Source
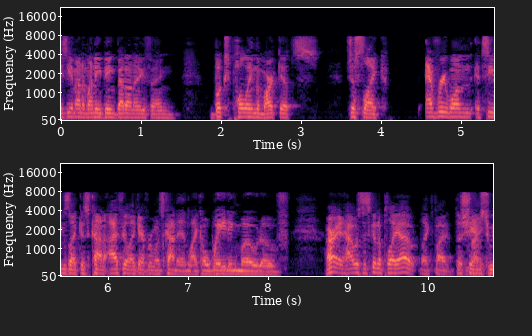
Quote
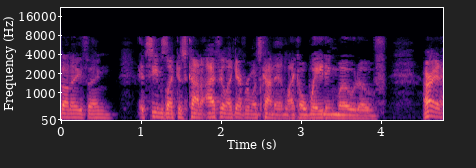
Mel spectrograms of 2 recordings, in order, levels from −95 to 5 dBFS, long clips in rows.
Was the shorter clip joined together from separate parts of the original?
yes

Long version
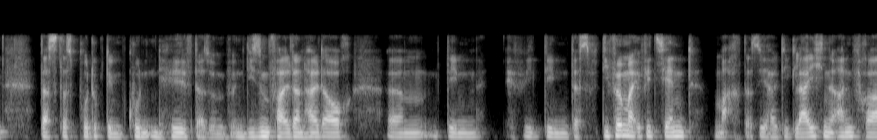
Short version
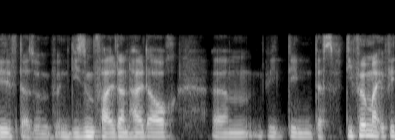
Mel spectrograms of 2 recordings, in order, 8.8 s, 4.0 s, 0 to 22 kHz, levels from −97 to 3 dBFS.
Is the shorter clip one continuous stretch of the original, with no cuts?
no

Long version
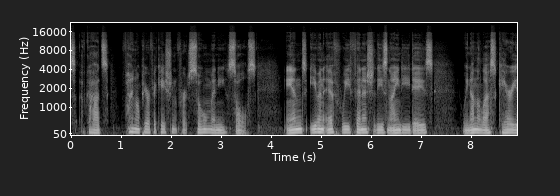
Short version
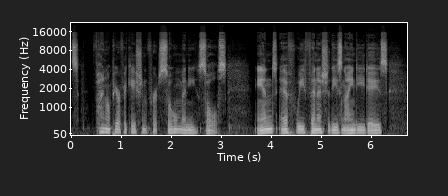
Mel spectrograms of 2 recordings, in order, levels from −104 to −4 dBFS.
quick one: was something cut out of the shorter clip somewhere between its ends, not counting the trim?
yes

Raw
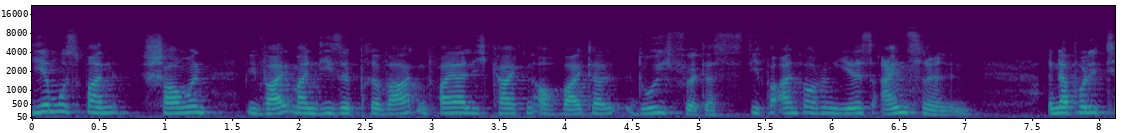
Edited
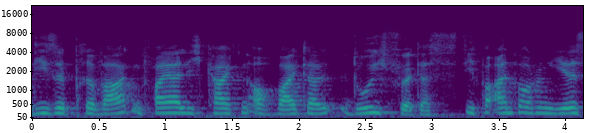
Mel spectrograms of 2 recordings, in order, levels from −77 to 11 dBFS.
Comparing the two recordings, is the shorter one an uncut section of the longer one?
yes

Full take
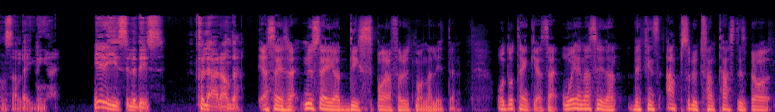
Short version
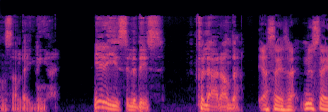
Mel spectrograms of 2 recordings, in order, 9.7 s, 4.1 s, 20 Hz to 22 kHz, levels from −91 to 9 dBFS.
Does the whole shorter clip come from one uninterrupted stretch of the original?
yes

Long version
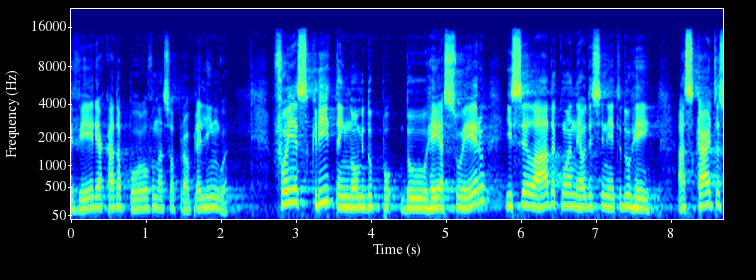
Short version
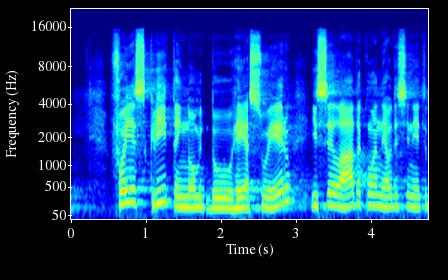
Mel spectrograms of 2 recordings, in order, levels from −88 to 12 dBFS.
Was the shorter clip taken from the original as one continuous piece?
no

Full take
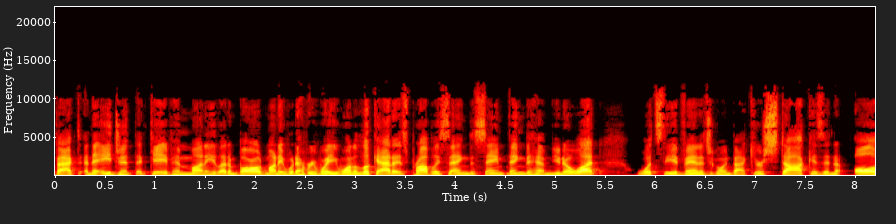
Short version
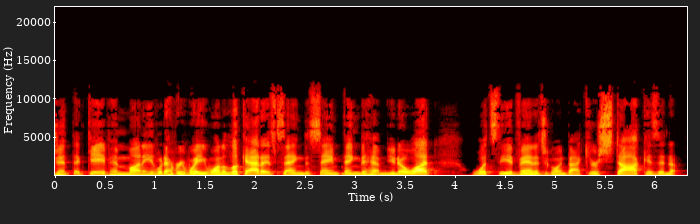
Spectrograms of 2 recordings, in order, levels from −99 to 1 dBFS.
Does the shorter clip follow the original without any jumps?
no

